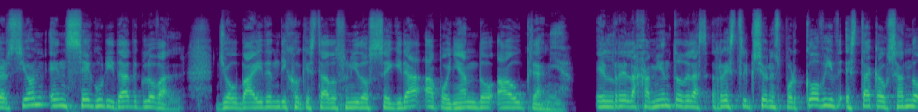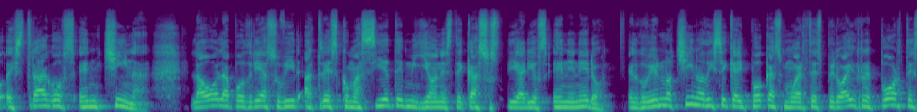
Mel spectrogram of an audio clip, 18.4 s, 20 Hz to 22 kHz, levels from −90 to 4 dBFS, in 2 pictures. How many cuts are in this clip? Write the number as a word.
two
